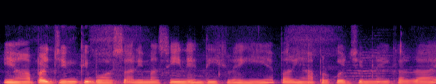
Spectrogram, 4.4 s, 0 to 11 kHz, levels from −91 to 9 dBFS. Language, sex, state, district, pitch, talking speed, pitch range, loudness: Hindi, female, Maharashtra, Mumbai Suburban, 180 Hz, 260 wpm, 175-185 Hz, -19 LUFS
